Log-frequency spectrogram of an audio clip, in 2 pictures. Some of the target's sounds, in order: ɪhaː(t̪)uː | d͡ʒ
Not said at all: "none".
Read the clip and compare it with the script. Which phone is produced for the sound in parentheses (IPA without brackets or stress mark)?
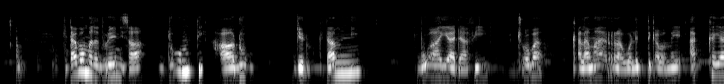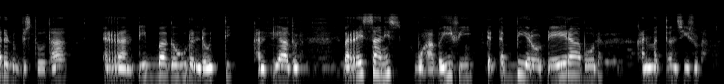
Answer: d̪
